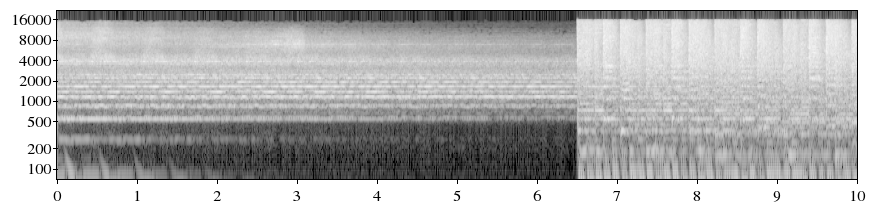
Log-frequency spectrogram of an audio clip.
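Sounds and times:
sustained synth chord: 6.5 - 10.0.

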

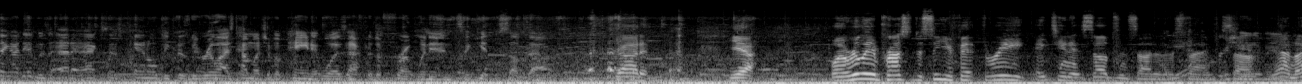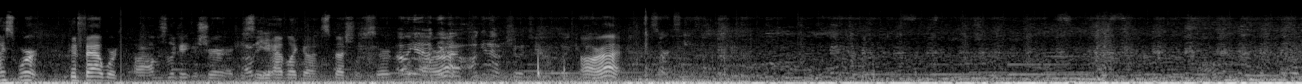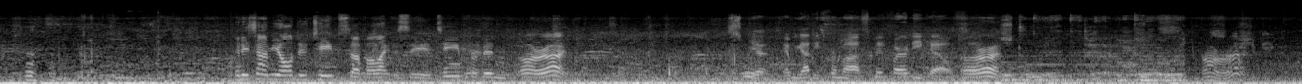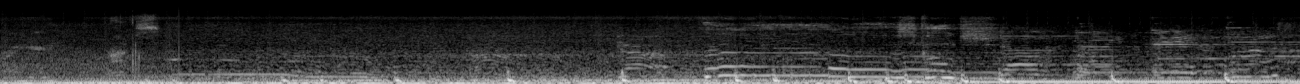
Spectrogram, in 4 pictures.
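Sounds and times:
music with heavy bass: 0.0 - 52.0.

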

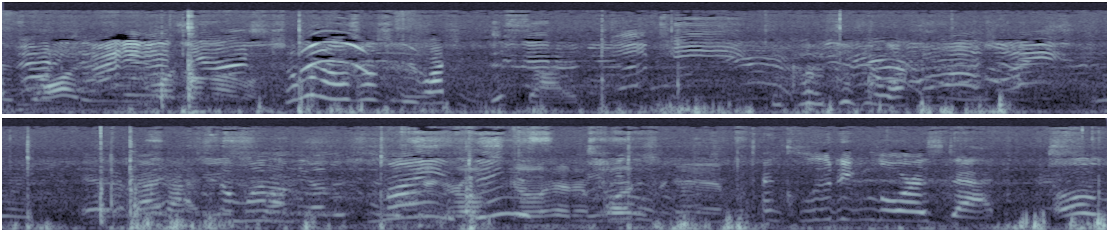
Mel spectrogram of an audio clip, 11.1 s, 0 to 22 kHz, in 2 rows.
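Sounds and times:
wind rumble on microphone: 0.6 - 11.0.

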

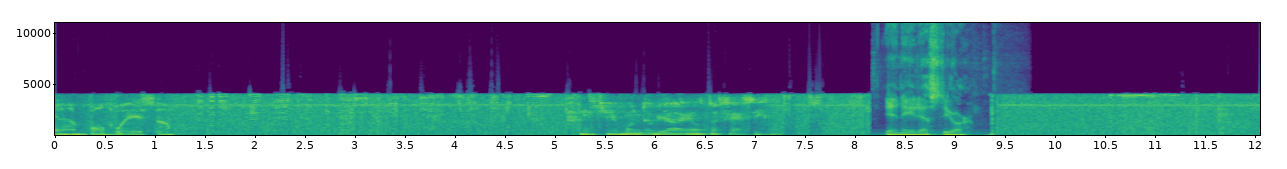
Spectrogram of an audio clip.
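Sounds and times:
shortwave radio static hiss: 8.2 - 9.7.

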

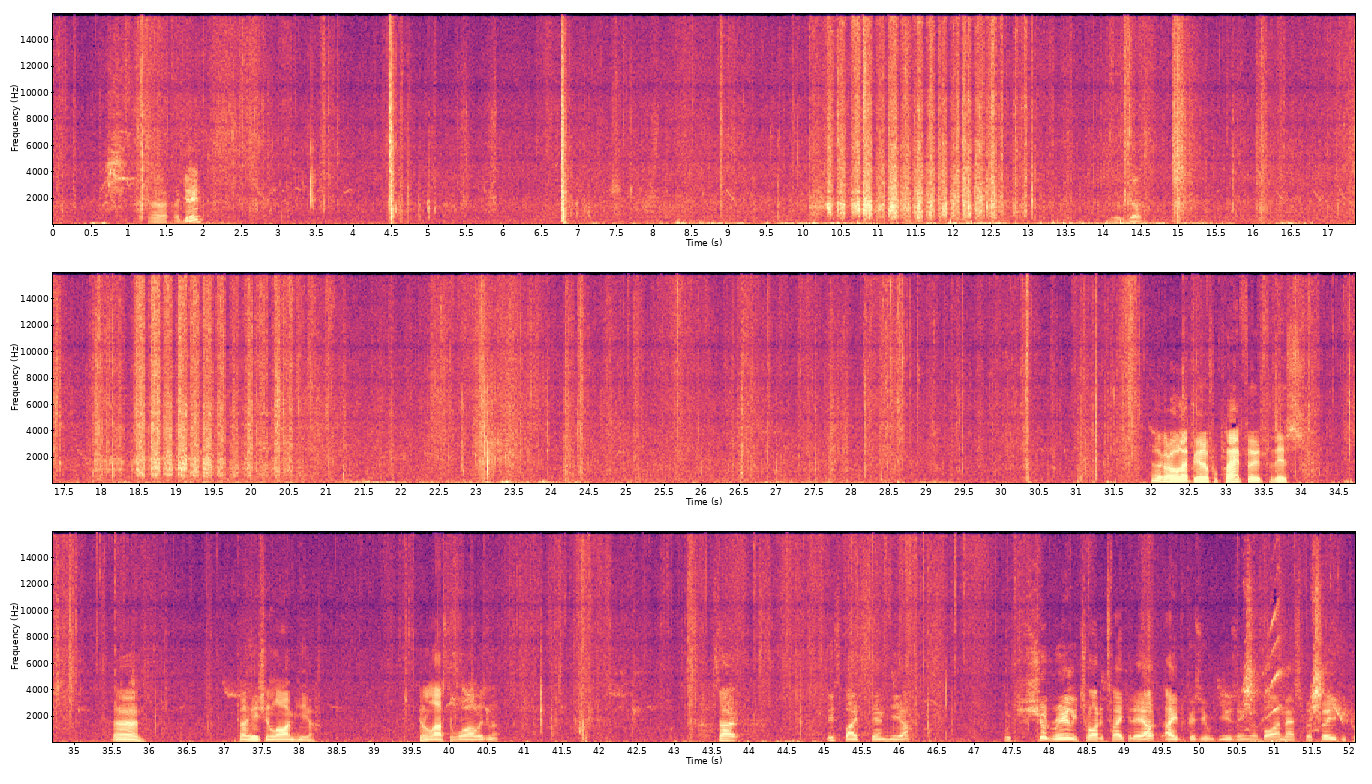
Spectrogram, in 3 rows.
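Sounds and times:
hand saw cutting plant stem: 10.1 - 13.0, 18.0 - 20.8.

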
